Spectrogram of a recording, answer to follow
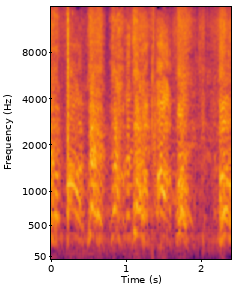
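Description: Several voices shouting short chant calls in a quick rhythm, about three to four a second.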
